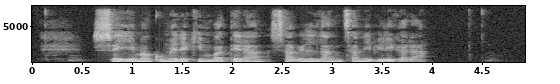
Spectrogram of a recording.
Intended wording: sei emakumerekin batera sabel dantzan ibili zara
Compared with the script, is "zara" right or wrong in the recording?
wrong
